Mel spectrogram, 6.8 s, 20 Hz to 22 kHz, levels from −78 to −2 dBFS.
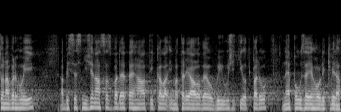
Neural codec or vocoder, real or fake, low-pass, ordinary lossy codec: autoencoder, 48 kHz, 128 numbers a frame, DAC-VAE, trained on Japanese speech; fake; 7.2 kHz; Opus, 64 kbps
